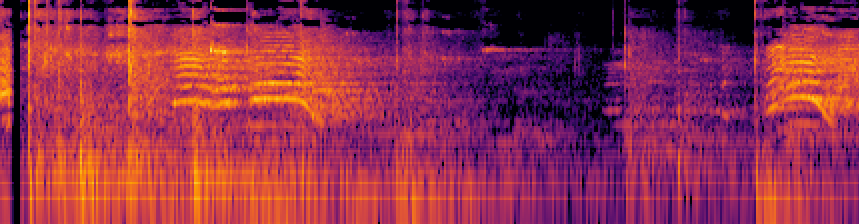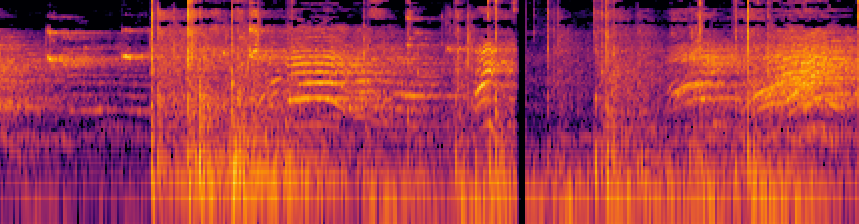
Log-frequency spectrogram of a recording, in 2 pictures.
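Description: Volleyballs being struck and bouncing on a wooden gym floor, sharp smacks echoing in a large hall, with players calling out between hits. The activity drops to a quieter stretch around four seconds in.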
